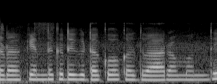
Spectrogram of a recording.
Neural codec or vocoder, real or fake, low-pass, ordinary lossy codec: none; real; 7.2 kHz; none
